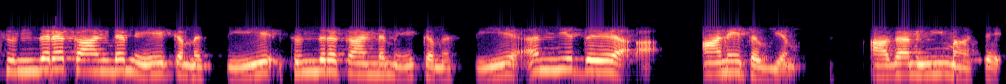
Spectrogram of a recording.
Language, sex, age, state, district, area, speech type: Sanskrit, female, 60+, Karnataka, Hassan, rural, conversation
